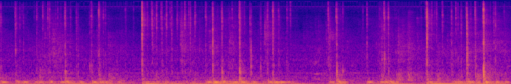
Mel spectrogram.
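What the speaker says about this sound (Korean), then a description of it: "거기에다가 적요 내용을 그대로 타자하면 돼요" Rapid, irregular keystrokes on a computer keyboard while entering text into accounting software, close and clear, with brief pauses between bursts of typing.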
